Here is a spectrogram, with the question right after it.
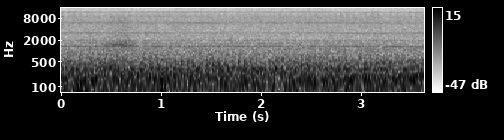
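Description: A Robinson R66 turbine helicopter in the X-Plane flight simulator slows down to land on concrete, its steady turbine whine and rotor drone continuous and fairly loud, with no talking.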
